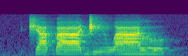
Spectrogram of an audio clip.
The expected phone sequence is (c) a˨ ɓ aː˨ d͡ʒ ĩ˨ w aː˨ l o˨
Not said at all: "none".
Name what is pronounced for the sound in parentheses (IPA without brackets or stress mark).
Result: t͡ʃ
